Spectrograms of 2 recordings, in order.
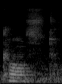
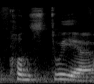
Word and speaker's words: construire: To construct, construire. Say toi, say tweezers. Say tweezers. Tweezers. Construire. Construire. That's it.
